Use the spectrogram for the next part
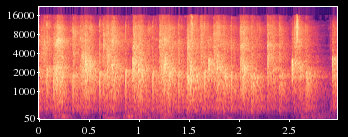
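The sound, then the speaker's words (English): A crowd applauds a visiting band steadily, a dense wash of many hands clapping at a loud, even level, tapering briefly near the end before a final burst. “Everybody, a big round of applause”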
